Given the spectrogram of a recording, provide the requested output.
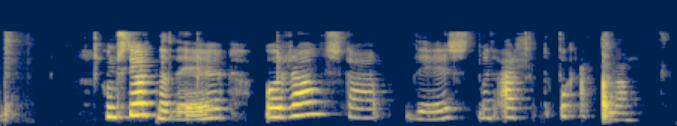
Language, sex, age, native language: Icelandic, female, 12, Icelandic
